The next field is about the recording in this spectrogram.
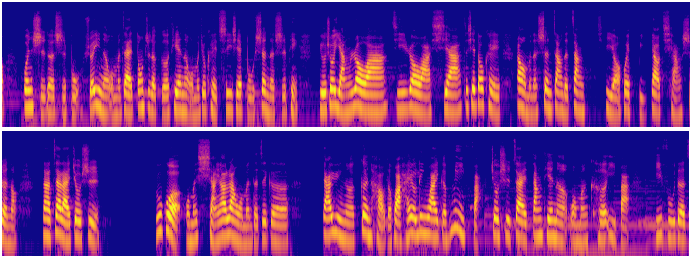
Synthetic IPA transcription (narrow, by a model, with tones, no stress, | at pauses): xwə˥nʂɻ̩˧˥d̪ə˧ʂɻ̩˧˥pu˨˩swɔ˧˥i˨˩nə˦wɔ̰˨˩mə˦nt͡sa˥˩ɪt̪ʊ˥ŋʈ͡ʂɻ̩˥˩d̪ə˩kɤ˧˥t̪ʰjɛ˥nːə˨wɔ˨˩mə˦nt͡ɕjo˥˩ʊkʰɤ˧˥i˨˩ʈ͡ʂʰɻ̩˥i˥˩ɕjɛ˥pu˨˩ʂə˥˩nd̪ə˩ʂɻ̩˧˥pʰi˨˩˦n | pi˨˩ɻu˧˥ʂwɔ˥jɑ˧˥ŋɻo˥˩ʊa˩t͡ɕi˥ɻo˥˩ʊa˩ɕja˥ʈ͡ʂɤ˥˩ɕjɛ˥t̪o˥ʊkʰɤ˧˥i˨˩ | ɻɑ˥˩ŋwɔ˨˩mə˦nd̪ə˧ʂə˥˧nʈ͡ʂɑ˥˩ŋd̪ə˩ʈ͡ʂɑ˥˧ŋ | t͡ɕi˥˩ɔ˨˩xwe˥˩ɪpi˨˩t͡ɕjɑ˥˩ʊt͡ɕʰjɑ˧˥ŋʂə˥˧nɔ˨˩ | na˥˧t͡sa˥˩ɪla˧˦˥ɪt͡ɕjo˥˧ʊʂɻ̩˥˩ | ɻu˧˦˥kwɔ˨˩wɔ˨˩mə˦nɕjɑ˨˩ŋjɑ˥˧ʊɻɑ˥˩ŋwɔ˨˩mə˦nd̪ə˩ʈ͡ʂɤ˥˩ɡə˩ | t͡ɕja˥y˥˩ŋnə˨kə˥˩ŋxɑ˨˩ʊd̪ə˦xwa˥˩xa˧˥ɪjo˨˩ʊli˥˧ŋwa˥˩ɪi˧˥ɡə˧mi˥˩fa̰˨˩t͡ɕjo˥˧ʊʂɻ̩˥˧t͡sa˥˩ɪt̪ɑ˥ŋt̪ʰjɛ˥nnə˧wʔɔ˨˩mə˦nkʰɤ˧˥i˨˩˦pa˨˩ | t͡ɕʰi˧˥fu˧˥d̪ə˧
